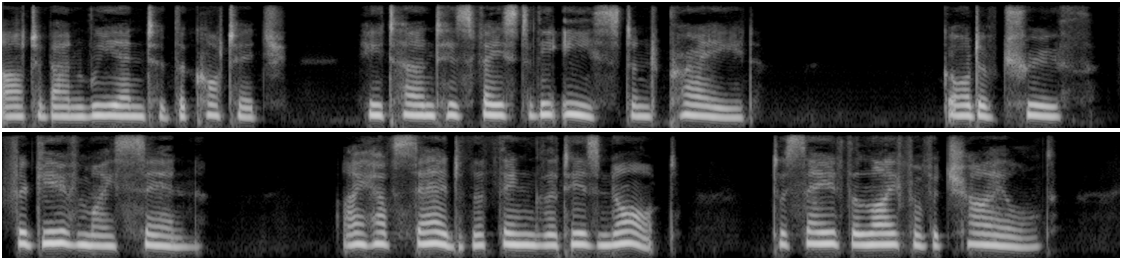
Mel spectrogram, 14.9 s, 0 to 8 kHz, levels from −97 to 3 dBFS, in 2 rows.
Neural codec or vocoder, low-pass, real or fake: codec, 16 kHz, 2 kbps, FreqCodec, larger model; 7.2 kHz; fake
